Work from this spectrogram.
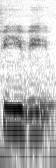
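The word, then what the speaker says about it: VeVe: you can actually download the app called vv which is spelled v-e-v-e and that's some light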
